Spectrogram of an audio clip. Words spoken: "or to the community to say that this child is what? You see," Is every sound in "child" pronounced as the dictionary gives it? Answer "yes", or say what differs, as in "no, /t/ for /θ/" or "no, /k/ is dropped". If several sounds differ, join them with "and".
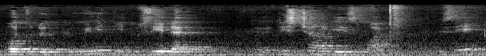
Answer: no, /d/ is dropped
